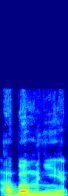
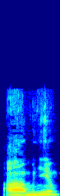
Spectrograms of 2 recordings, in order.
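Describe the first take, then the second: First: The preposition has two syllables before the pronoun. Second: The preposition is a single vowel before the pronoun. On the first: The speaker calls it right. "aba menye, bukan a menye atau ab menye" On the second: The speaker calls it wrong.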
